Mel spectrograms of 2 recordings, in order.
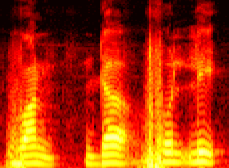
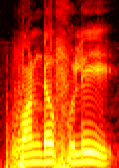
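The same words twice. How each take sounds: First: "wonderfully" very slow: won, der, ful, ly; syllable by syllable. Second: Said in the usual way. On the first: Shown as a demonstration. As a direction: leave gaps between the four syllables of "wonderfully". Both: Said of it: "four syllables".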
